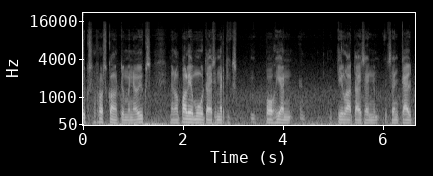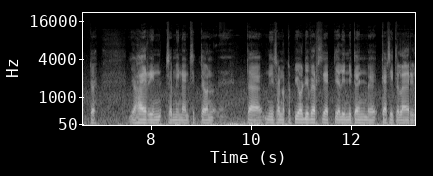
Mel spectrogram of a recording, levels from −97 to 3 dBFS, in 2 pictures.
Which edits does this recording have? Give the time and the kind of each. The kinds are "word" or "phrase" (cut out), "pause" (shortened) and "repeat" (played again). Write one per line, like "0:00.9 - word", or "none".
0:07.5 - pause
